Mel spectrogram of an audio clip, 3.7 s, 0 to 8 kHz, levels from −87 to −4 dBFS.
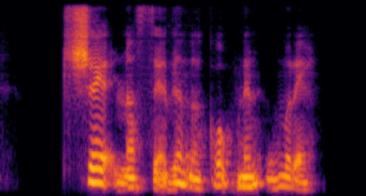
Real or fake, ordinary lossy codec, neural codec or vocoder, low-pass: fake; none; codec, 16 kHz, 1 kbps, FunCodec, trained on Chinese and English, 50 frames a second; 7.2 kHz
